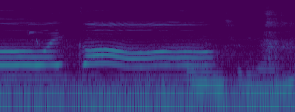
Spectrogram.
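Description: A high voice singing two long held notes, with a short break between them about half a second in; the second note bends a little in pitch.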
